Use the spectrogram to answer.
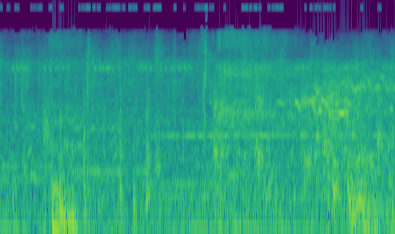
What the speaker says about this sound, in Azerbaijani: Gözəl at.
